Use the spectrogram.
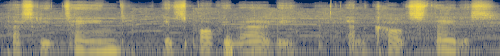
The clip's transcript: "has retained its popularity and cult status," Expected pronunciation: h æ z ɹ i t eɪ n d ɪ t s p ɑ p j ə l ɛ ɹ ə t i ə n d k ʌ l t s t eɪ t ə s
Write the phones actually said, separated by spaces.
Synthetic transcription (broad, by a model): h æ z ɹ i t eɪ n d ɪ t s p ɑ p j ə l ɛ ɹ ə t i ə n k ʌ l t s t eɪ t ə s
